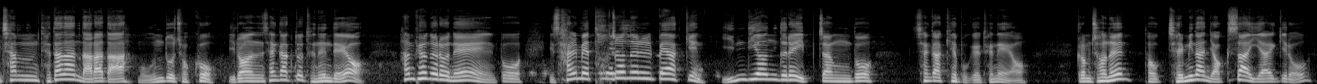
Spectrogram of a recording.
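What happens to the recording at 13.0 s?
Nothing goes wrong at 13.0 s: the speech carries on intact through that moment, with no dropout, click or distortion to be heard.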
